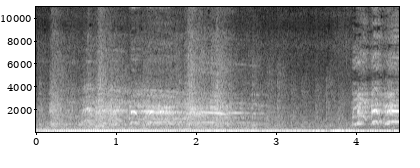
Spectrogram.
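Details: Crowing from a rooster kept at a friend's place, heard thinly and at a distance beneath a strong, constant low humming noise, with a brief sharper call near the end.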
